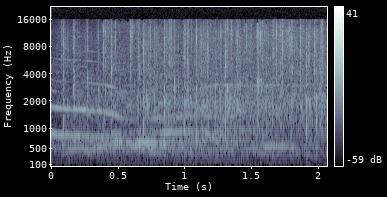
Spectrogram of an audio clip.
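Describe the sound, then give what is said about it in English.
Audience applause, a dense, steady patter of many hands clapping together that holds at an even level for about two seconds. “Some of us are applauding. That's good. That's good.”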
